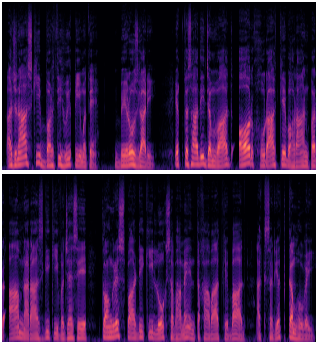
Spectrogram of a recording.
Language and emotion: Urdu, neutral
